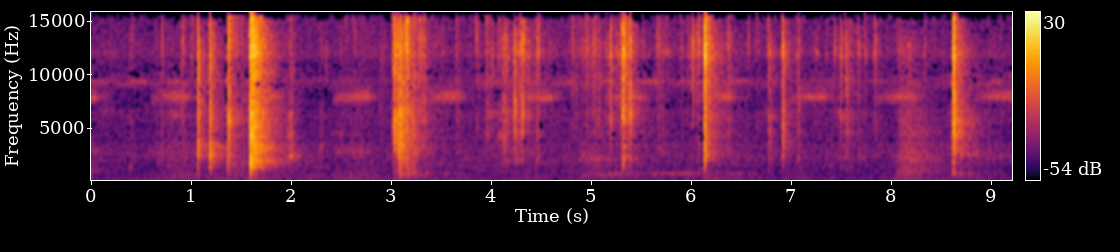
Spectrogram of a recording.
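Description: Raw crabs being broken apart by hand: a handful of sharp cracks and snaps as shells are prised open and legs pulled off, spaced irregularly, the loudest about one and a half seconds in.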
